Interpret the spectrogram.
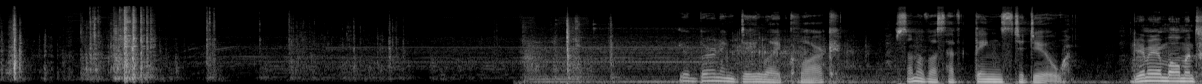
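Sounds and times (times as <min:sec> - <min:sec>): tape machine clicking and whirring: 0:00.0 - 0:09.3
low electrical hum: 0:04.8 - 0:12.0.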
